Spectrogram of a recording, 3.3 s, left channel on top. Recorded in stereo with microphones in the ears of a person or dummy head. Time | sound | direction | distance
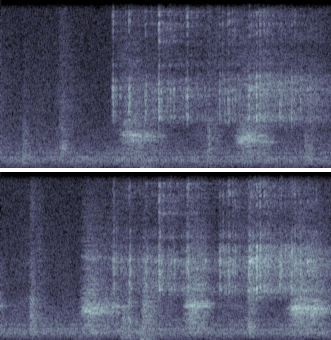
1.1 | keys jangling | 40° left (ahead or behind) | 3 m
